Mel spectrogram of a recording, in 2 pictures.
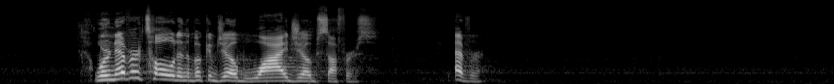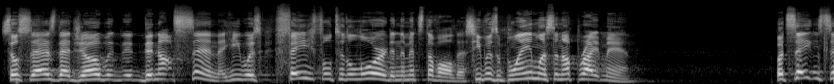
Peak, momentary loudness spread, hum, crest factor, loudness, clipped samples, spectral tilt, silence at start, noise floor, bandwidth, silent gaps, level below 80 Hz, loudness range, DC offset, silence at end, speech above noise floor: -2 dBFS; 12 LU; none; 20 dB; -19 LUFS; under 0.1%; -1.5 dB/octave; 0.95 s; -65 dBFS; 18 kHz; none; -74 dBFS; 16 LU; under 0.1%; 0 s; 45 dB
